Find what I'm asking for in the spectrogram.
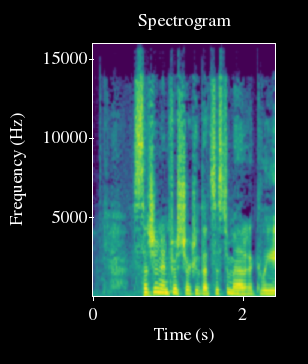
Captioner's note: speaking French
